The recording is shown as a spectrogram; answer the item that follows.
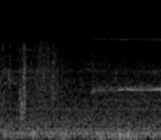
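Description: Quiet outdoor background with a faint, thin, steady whistle-like tone that starts about halfway through.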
